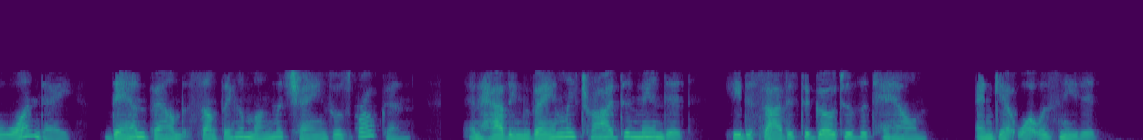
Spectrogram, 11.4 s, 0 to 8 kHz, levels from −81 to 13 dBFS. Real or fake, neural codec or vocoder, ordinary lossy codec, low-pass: fake; codec, 16 kHz, about 1 kbps, DyCAST, with the encoder's durations; AAC, 16 kbps; 7.2 kHz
